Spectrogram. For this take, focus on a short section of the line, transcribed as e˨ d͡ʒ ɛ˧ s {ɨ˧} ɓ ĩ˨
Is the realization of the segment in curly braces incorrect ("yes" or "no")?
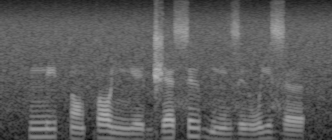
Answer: yes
